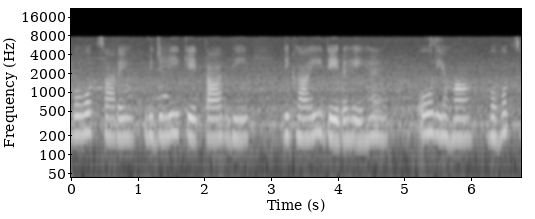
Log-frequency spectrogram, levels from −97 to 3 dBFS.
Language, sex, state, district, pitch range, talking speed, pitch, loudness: Hindi, female, Haryana, Rohtak, 190-215 Hz, 125 wpm, 200 Hz, -19 LUFS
